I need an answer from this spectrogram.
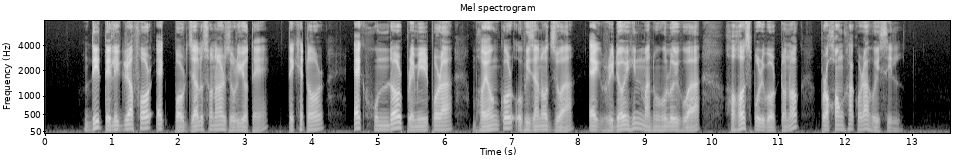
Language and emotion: Assamese, neutral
